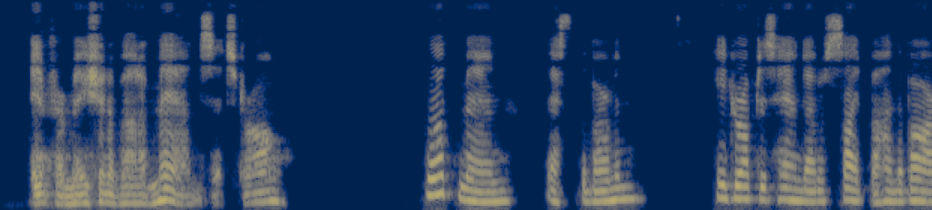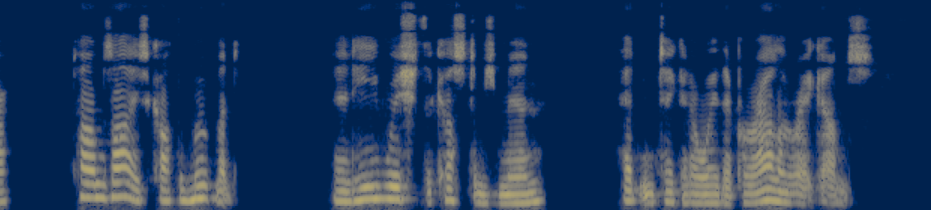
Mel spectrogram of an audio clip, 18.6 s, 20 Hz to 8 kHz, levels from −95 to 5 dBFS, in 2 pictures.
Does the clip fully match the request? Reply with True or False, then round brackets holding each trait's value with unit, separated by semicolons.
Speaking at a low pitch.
False (150 Hz)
